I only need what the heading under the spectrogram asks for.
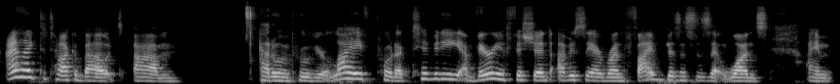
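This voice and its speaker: A woman's voice: on the low side, lively intonation, moderate pace. A middle-aged American woman chatting casually on a livestream, rambling and talking straight to her viewers. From United States. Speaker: YouTube channel host.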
